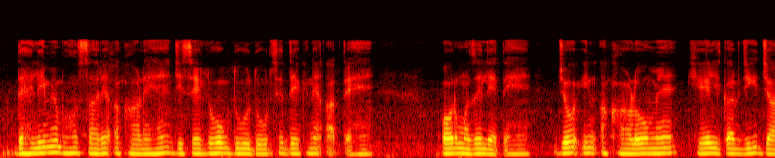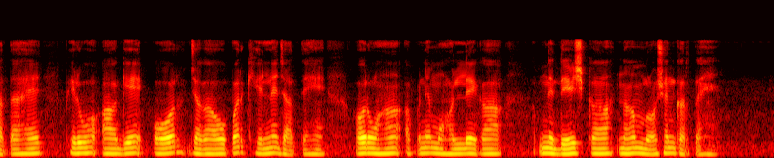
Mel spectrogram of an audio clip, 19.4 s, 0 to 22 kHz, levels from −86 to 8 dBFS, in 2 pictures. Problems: none marked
